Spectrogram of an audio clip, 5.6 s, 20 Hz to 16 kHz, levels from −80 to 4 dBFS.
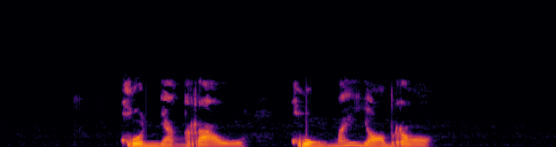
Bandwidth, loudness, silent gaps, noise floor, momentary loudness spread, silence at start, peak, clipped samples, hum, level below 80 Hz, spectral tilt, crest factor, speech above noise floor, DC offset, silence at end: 7.6 kHz; -20 LUFS; none; -71 dBFS; 10 LU; 1.2 s; -2 dBFS; under 0.1%; none; -60 dBFS; -6 dB/octave; 20 dB; 53 dB; under 0.1%; 1.25 s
